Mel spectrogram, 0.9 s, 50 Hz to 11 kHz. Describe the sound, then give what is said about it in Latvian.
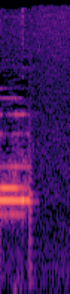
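A parliament voting bell signal gives a single bright, buzzing electric tone lasting under half a second, then cuts off sharply into near silence. “Lūdzu zvanu, balsosim par 59.”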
